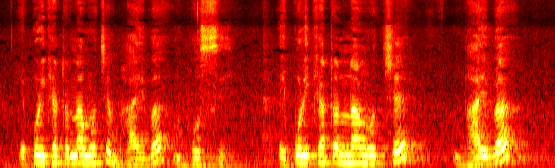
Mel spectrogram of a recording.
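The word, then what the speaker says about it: viva voce: এই পরীক্ষাটার নাম হচ্ছে ভাইবা ভোসি। এই পরীক্ষাটার নাম হচ্ছে ভাইবা ভোসি। অনেকেই ভাইবা ভয়েস বলে, ভয়েস বানান আর ভোসি বানানটা তুমি দেখো তোমার অ্যাডমিট কার্ডে লেখা আছে, এটা হচ্ছে ভাইবা ভোসি।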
